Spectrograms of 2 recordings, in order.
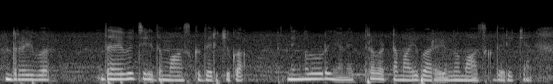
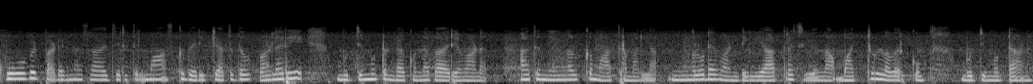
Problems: constant background noise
